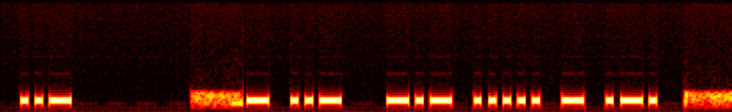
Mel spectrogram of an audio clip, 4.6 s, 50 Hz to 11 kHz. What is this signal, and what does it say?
Morse code, heard as a keyed tone, about 26 wpm, 410 Hz. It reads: U TU K5TR
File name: contests / arrl-160-k5tr-op-w5tn -0300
